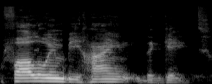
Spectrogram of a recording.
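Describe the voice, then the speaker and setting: A man's voice: mid-range voice, expressive, a little slow. A man co-hosting a casual livestream, wry and teasing, dropping in dry jokes. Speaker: co-host. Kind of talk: casual chat.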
